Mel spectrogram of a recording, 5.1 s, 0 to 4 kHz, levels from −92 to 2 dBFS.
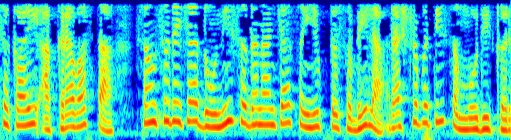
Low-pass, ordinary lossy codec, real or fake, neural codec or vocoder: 3.6 kHz; none; fake; vocoder, 44.1 kHz, 128 mel bands every 512 samples, BigVGAN v2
